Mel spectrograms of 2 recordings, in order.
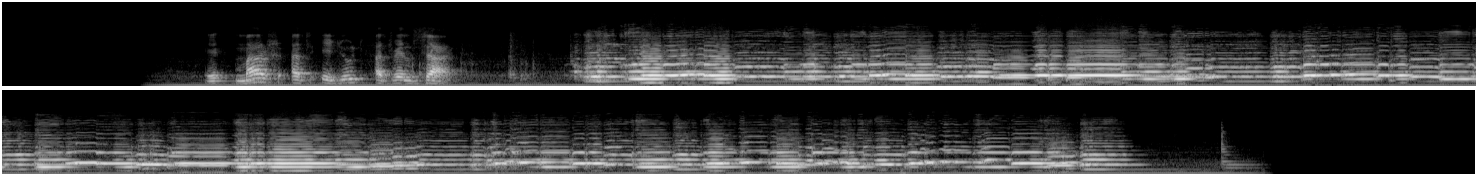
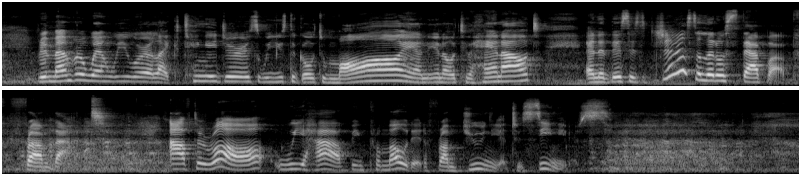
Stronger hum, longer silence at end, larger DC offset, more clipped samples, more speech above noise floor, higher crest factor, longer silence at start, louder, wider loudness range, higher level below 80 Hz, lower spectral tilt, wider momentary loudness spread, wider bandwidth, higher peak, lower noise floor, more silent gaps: neither; first, 2.35 s vs 0 s; neither; neither; first, over 70 dB vs 20 dB; about the same, 14 dB vs 18 dB; first, 2.05 s vs 0 s; first, -14 LUFS vs -18 LUFS; about the same, 11 LU vs 10 LU; first, -42 dBFS vs -74 dBFS; first, -7.5 dB/octave vs -2 dB/octave; second, 13 LU vs 17 LU; second, 5.8 kHz vs 15.5 kHz; about the same, -2 dBFS vs 0 dBFS; first, under -90 dBFS vs -39 dBFS; neither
